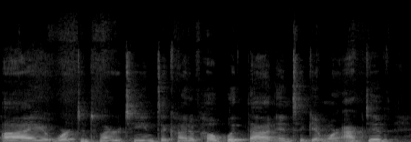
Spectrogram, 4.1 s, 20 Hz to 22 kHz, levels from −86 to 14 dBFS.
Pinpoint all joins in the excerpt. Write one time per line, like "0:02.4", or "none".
none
